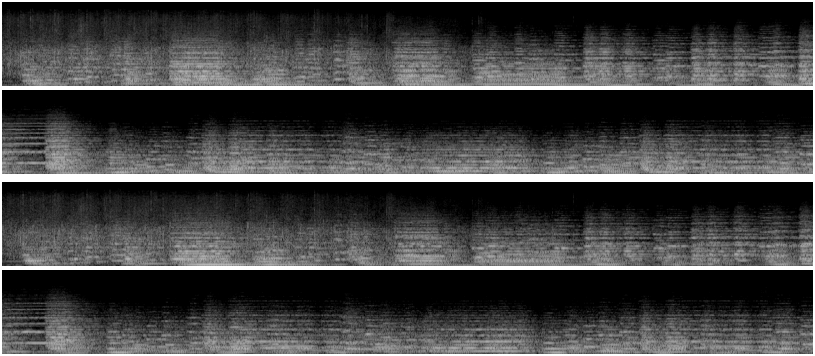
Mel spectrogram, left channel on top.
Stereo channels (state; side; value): normal; both; correlation 0.49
